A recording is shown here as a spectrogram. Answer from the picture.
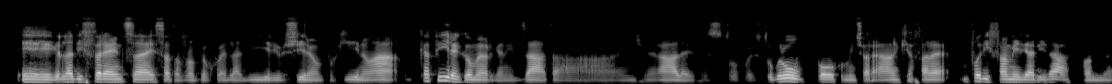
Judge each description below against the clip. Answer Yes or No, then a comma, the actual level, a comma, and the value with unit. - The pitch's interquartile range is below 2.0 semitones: No, average, 2.7 semitones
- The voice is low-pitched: Yes, low, 110 Hz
